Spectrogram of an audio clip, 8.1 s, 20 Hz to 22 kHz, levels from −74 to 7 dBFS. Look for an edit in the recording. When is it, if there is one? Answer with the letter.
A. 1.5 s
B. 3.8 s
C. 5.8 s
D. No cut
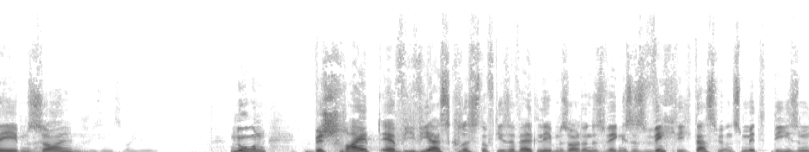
C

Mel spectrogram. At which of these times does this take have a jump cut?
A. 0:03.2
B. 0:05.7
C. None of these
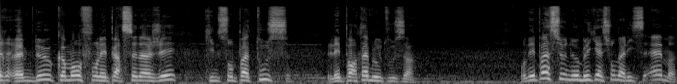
A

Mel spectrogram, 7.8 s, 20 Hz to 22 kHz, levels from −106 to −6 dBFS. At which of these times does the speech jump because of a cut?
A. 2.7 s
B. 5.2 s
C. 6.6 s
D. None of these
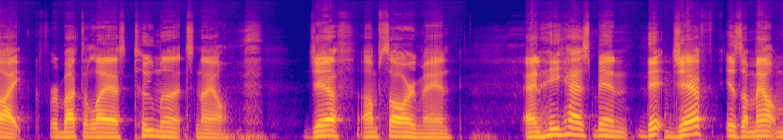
C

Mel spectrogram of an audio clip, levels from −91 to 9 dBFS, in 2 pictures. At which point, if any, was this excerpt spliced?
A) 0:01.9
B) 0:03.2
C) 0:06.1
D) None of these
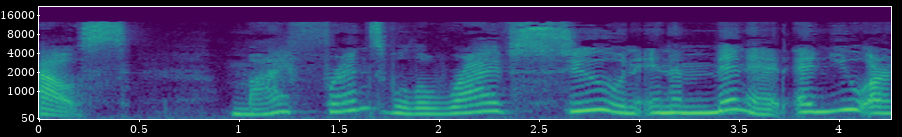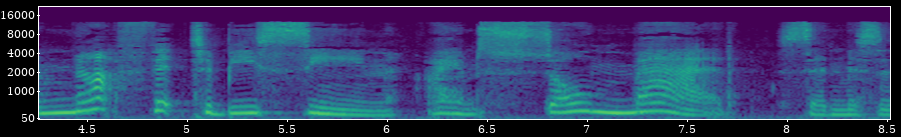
C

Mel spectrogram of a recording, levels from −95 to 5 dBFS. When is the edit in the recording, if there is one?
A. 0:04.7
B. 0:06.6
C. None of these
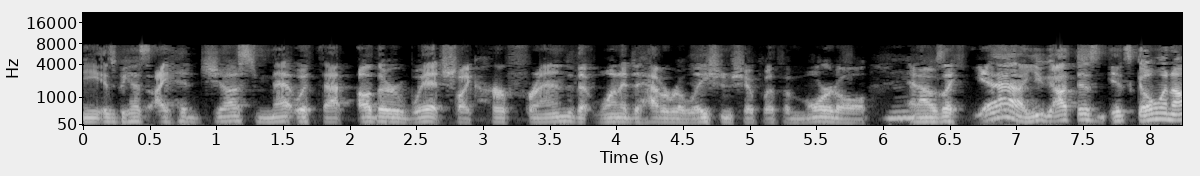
C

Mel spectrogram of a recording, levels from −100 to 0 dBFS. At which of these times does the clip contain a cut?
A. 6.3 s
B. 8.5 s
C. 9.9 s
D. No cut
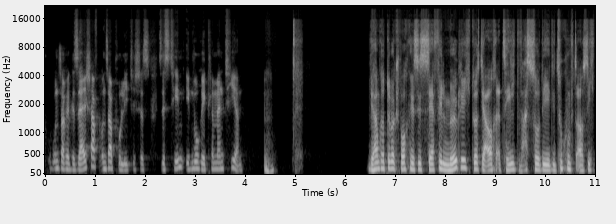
D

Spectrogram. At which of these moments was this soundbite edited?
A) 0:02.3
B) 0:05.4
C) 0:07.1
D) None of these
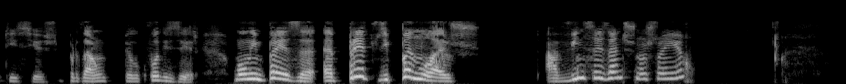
D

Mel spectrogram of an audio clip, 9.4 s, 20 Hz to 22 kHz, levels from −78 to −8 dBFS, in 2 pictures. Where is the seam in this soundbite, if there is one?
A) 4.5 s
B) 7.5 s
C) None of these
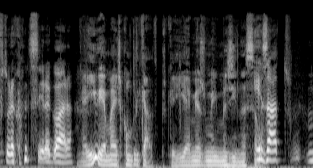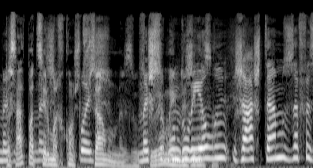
C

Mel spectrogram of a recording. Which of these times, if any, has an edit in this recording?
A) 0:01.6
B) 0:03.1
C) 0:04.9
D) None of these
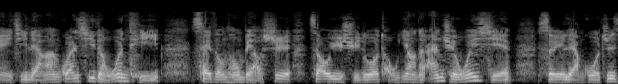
B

